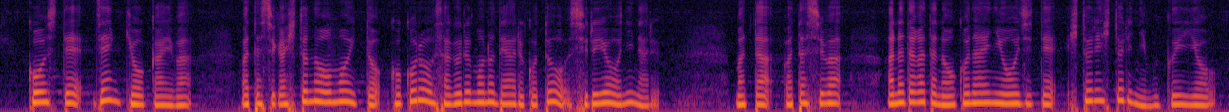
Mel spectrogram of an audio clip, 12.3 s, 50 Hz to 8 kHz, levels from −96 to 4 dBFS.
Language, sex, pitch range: Japanese, female, 180-230 Hz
